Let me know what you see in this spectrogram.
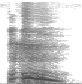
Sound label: ahem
